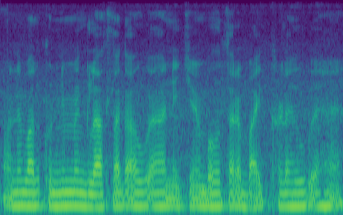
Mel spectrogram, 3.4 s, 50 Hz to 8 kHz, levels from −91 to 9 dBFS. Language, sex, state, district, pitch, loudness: Hindi, male, Bihar, Madhepura, 130 Hz, -16 LUFS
